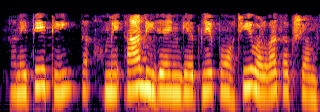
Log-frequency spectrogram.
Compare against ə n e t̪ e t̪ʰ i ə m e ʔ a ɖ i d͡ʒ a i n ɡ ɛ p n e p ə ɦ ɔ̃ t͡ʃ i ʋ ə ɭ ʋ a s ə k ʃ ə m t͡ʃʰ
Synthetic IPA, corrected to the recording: ə n e t̪ e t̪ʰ i ə m e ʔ a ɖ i d͡ʒ a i n ɡ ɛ p n e p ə ɦ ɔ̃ t͡ʃ i ʋ ə ɭ ʋ a s ə k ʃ ə m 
